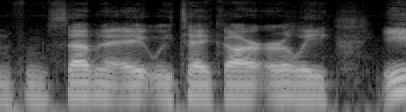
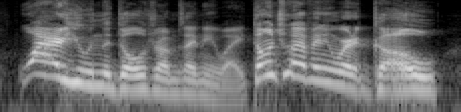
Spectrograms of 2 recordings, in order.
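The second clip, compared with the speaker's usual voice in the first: brusque questioning; 6 semitones higher, 10 dB louder, faster than usual. Acted. Watchdog interrogating Milo.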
